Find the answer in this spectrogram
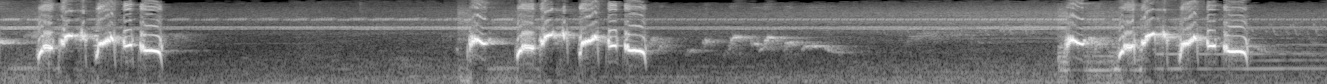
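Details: A red-whiskered bulbul gives its morning training song, intended to teach other birds: three loud, bubbly phrases of rapid descending whistles roughly every two and a half seconds, with a quieter warble between and a thin constant tone.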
